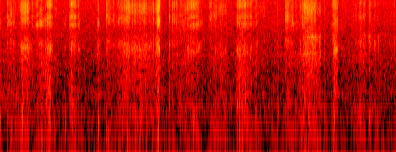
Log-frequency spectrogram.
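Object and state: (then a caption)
Fountain pen writing on lined paper. A gold metal fountain-pen nib held in the fingertips writes in blue ink on a sheet of lined writing paper. Soft, bright, dry scratching strokes come in uneven bursts, with a few sharper ticks where the nib catches the page.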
